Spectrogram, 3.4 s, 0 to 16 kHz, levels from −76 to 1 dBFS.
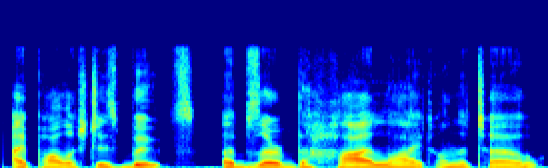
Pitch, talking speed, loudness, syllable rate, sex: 195 Hz, 175 wpm, -20 LUFS, 4.8 syllables/s, female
